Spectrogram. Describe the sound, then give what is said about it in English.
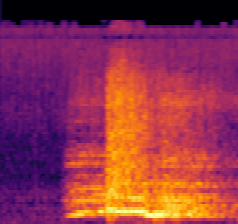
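A very large tiger, just hit by a gunshot but not killed, lets out a loud roar, starting abruptly and sustained as a harsh, rumbling growl for over a second, with no speech over it. “You hit him. Tiger not killed.”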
